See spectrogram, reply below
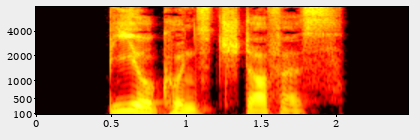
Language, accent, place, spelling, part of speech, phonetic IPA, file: German, Germany, Berlin, Biokunststoffes, noun, [ˈbiːoˌkʊnstʃtɔfəs], De-Biokunststoffes.ogg
- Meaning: genitive singular of Biokunststoff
